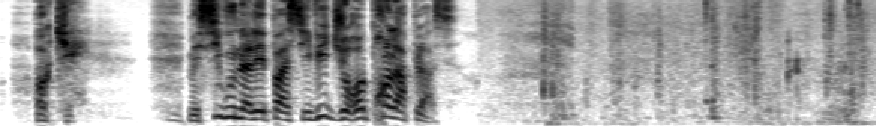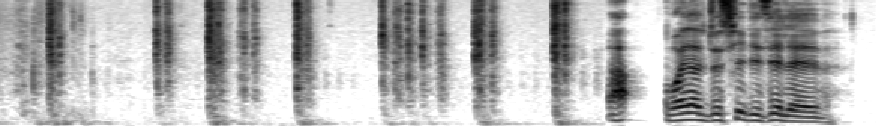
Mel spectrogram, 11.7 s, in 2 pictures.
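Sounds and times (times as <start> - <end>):
speech: 0.2 - 3.1, 9.9 - 11.5
typing on a computer keyboard with two fingers: 6.8 - 9.8.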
